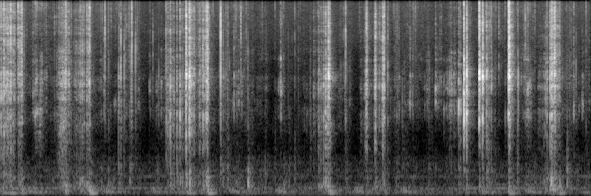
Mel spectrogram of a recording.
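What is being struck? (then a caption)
Laundry soap bar cut with a blade. A utility blade cuts shavings from the edge of a very old, dry, solid, dark brown, hard laundry soap bar held in the hand. Dry, crisp scraping strokes and brief crackly snaps repeat in irregular bursts, with bright high edges over a dull low thud and almost no ring after each cut.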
